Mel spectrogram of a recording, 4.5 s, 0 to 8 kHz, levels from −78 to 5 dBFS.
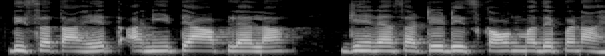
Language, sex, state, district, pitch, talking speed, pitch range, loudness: Marathi, female, Maharashtra, Pune, 195 Hz, 145 wpm, 195-205 Hz, -19 LUFS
